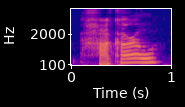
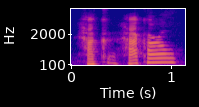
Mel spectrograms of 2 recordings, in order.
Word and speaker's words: Hákarl: Yeah, it's like HA with an accent, KARL. Hákarl? Hákarl? I don't know. Hákarl.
